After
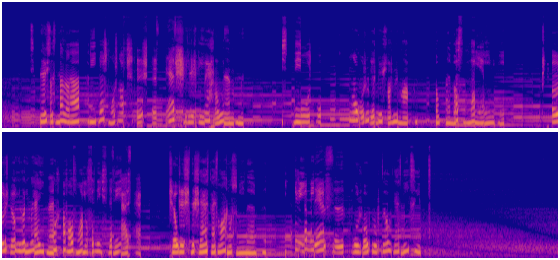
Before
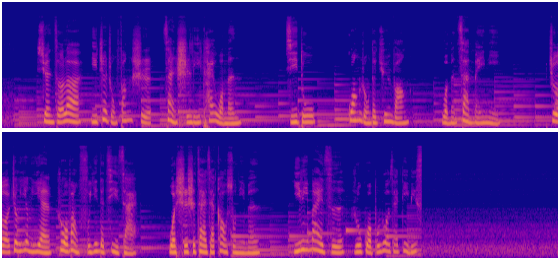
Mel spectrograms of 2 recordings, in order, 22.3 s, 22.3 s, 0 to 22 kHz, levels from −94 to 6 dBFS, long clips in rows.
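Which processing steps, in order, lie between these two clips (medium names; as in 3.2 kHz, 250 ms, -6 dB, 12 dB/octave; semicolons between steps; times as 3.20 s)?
time reversed locally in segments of 193 ms; barber-pole phaser -0.28 Hz; trim +1 dB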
